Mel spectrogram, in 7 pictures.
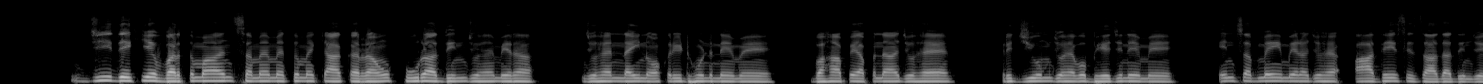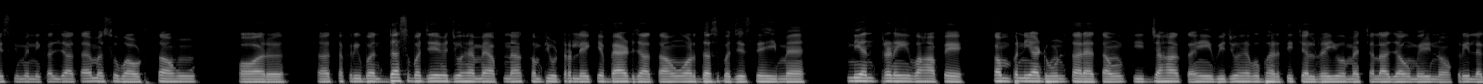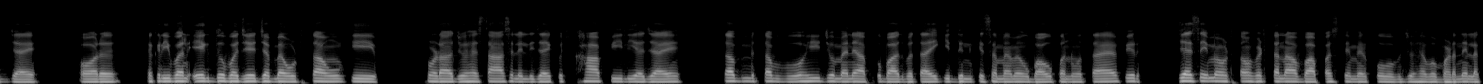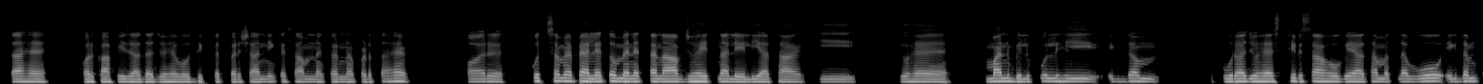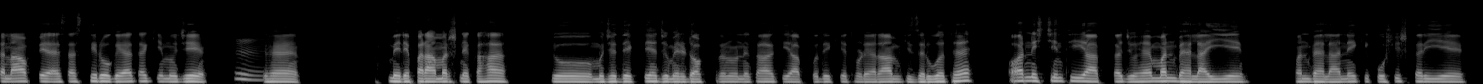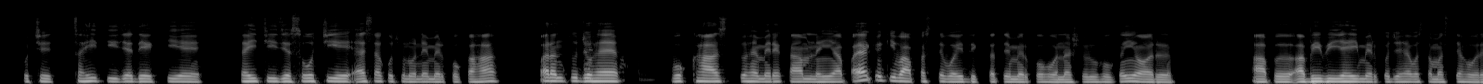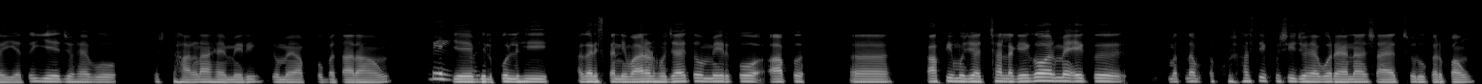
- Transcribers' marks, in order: in English: "रिज़्युम"
- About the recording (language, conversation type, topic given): Hindi, advice, मन बहलाने के लिए घर पर मेरे लिए कौन-सी गतिविधि सही रहेगी?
